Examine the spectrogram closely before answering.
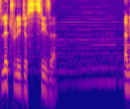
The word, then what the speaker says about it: Caesar: It's literally just Caesar. And in Latin obviously it's c a e not c ea but yeah in Latin it would have been pronounced kaiser kyum for instance has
